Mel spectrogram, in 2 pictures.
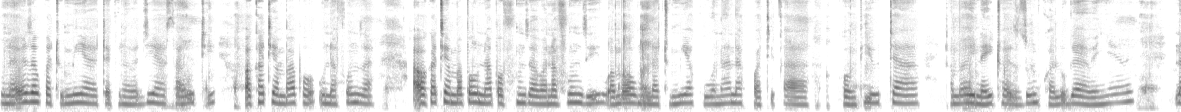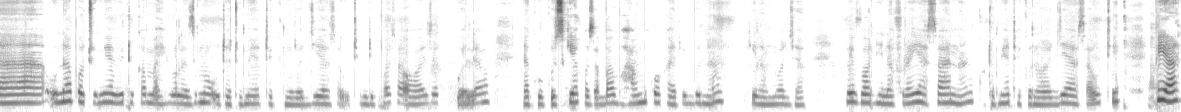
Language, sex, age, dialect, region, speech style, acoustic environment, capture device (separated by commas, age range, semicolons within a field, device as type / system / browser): Swahili, female, 25-34, Kenya - Nairobi Sheng-influenced, Kenya, excited, silence, mobile / Linux / Chrome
